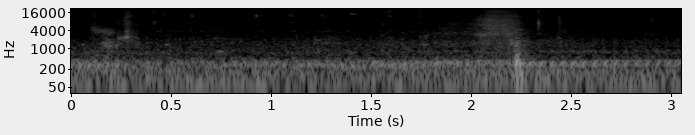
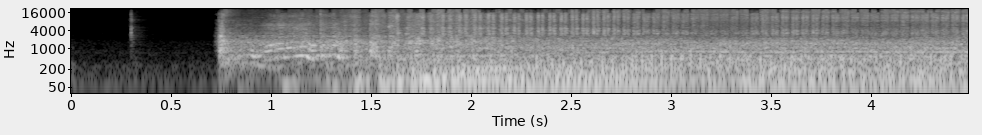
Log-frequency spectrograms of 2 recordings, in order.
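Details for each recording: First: Onan 5500 RV generator after fuel filter leak repair, primer button pressed: faint steady low buzz as the fuel pump primes; owner notes it should be nearly silent and a loud pump means a bad pump. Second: Onan 5500 RV generator, after replacing a leaking fuel filter and clamping the fuel line, running without the air filter: fires at once and settles into a smooth, even, steady roar with no misses or knocks. Runs healthy.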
